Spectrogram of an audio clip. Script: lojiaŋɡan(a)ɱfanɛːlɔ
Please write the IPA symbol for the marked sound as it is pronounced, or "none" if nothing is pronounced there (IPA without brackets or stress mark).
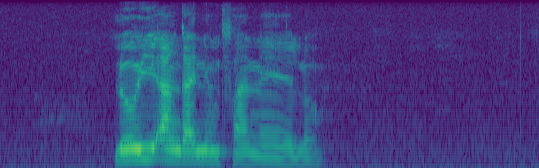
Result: i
